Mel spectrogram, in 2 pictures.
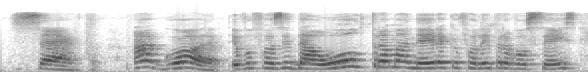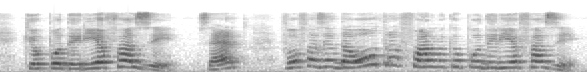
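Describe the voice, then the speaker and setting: Patient Brazilian woman teaching grammar. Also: high-pitched. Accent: Brazilian Portuguese. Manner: patient, checks in often with tag questions; slows down to spell out English examples. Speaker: English teacher. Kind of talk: whiteboard grammar lesson.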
